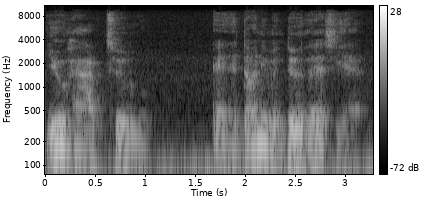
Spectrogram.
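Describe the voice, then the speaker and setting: A man speaks very slowly, with audible room echo. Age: 20s. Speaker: podcast host. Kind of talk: casual chat.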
